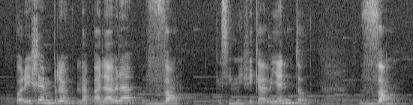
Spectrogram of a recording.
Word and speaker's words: vent: Se tiene que exagerar mucho esa labialidad de la V. Vent. Es distinto pronunciar vent con V corta y vent con B larga, ¿no? Vent, vent. Uno es viento y el otro es banco.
